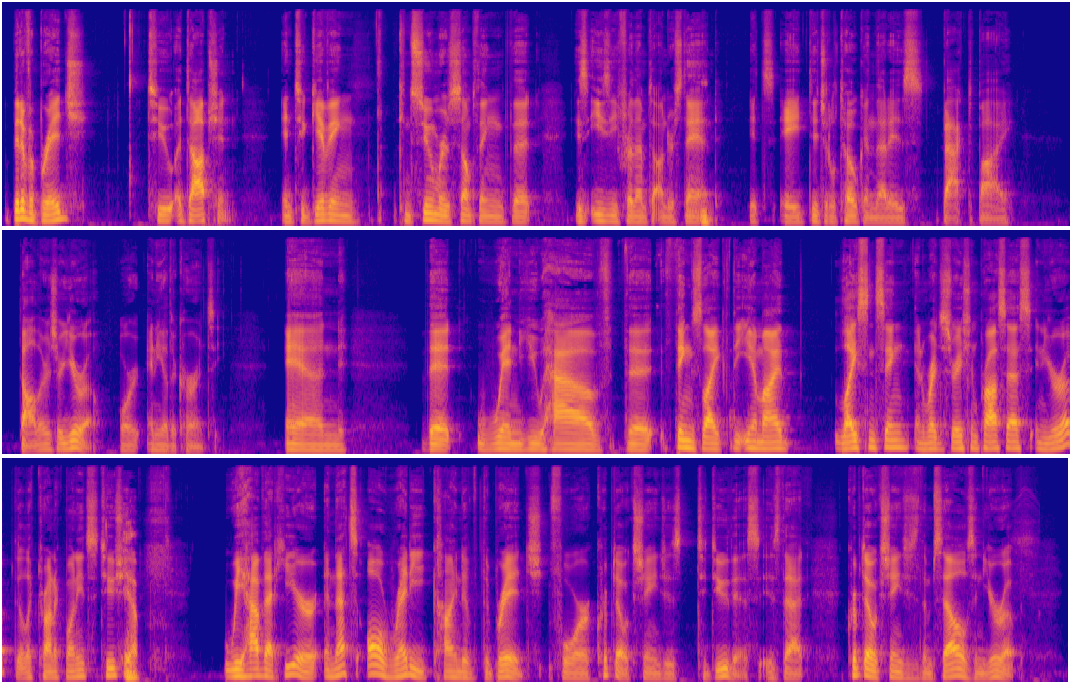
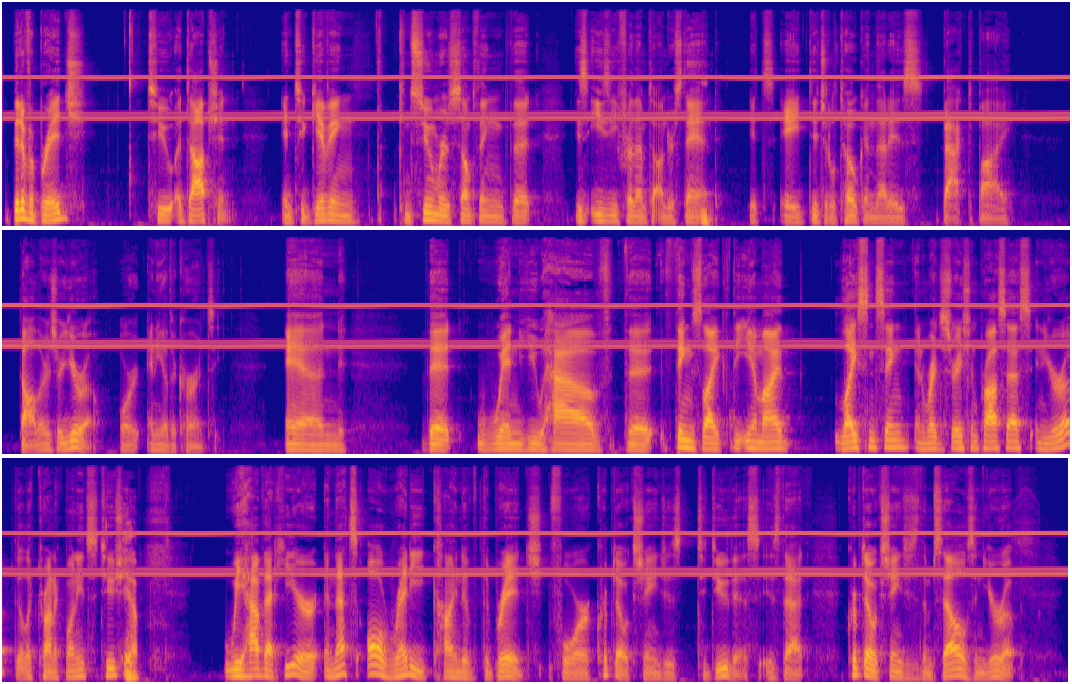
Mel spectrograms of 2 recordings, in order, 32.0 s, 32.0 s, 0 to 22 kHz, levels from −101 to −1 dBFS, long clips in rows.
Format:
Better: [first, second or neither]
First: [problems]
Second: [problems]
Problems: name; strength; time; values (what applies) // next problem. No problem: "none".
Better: first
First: none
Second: high-pitched whine; loud; throughout; 5.5 kHz, 10 dB below the speech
